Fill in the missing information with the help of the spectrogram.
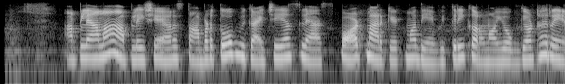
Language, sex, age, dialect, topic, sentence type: Marathi, female, 60-100, Standard Marathi, banking, statement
